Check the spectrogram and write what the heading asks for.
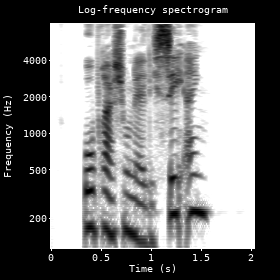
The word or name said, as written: operationalisering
